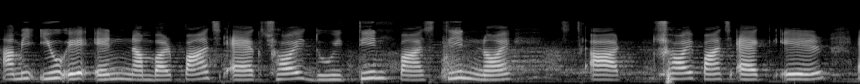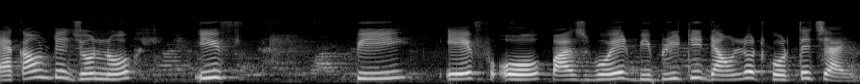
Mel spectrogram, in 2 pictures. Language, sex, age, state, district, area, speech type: Bengali, female, 18-30, West Bengal, Hooghly, urban, read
